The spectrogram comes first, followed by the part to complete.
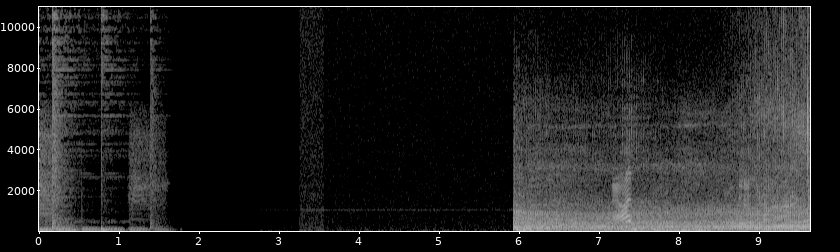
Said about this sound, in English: We're sitting trackside, about 30 feet away. Carts blowing past me here right now as the Briggs & Stratton 206 drivers have taken to the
